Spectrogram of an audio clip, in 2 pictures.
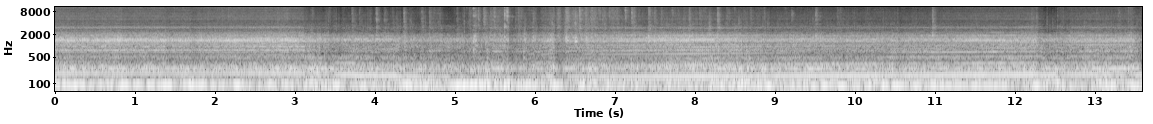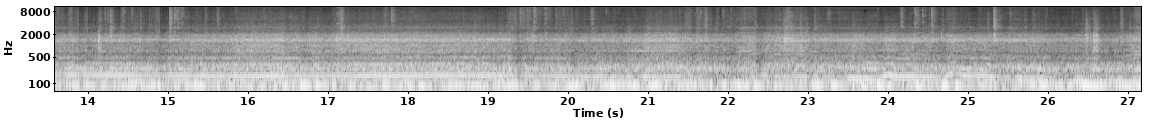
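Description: Citroën C2 R2 rally car's four-cylinder engine heard from inside the cabin, running hard at high revs through a long, steady pull. The pitch steps down once a few seconds in and several times near the end as the driver changes gear and slows.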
